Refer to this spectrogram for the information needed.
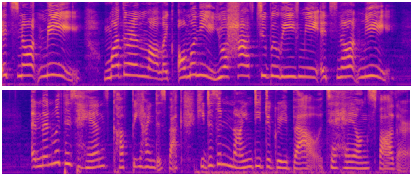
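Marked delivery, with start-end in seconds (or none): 0.0-4.9 high, all-out screaming outburst. Retelling a suspect dragged out of a funeral home: imitating someone screaming. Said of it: "he's screaming".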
